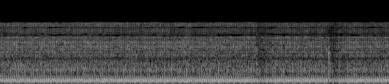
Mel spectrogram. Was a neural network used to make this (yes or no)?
no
